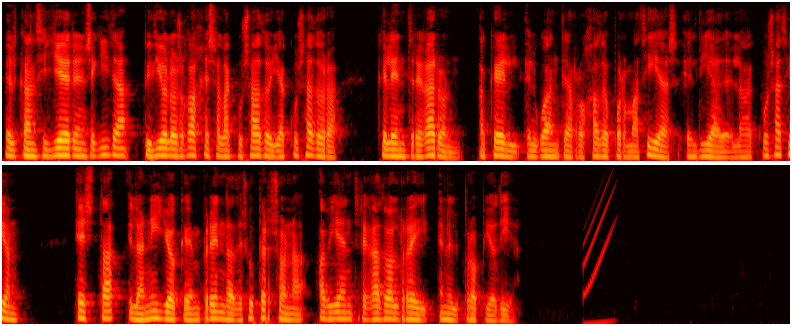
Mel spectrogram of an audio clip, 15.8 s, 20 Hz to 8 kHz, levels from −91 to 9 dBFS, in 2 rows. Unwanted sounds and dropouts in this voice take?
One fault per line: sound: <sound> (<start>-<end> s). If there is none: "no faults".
sound: chirp (13.7-14.1 s)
